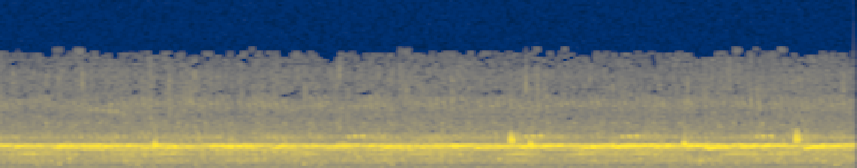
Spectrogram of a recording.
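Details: Lakeside frog chorus, a continuous high-pitched trill with faint clicks rising above it around three and a half and five seconds, and no other clear sounds.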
